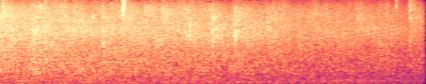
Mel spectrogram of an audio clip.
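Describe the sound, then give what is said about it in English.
Steady rain falls over a city, a continuous soft hiss with occasional sharper drops tapping nearby surfaces, fairly quiet and even throughout, with no voices. “You're listening to Rain in the City.”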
